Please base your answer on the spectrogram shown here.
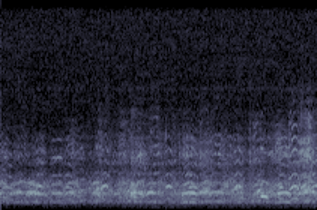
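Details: Snow geese at a sunset fly-out over Sacramento National Wildlife Refuge, a slightly more distant flock giving a rolling chorus of nasal honks that rise and fall in loudness.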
